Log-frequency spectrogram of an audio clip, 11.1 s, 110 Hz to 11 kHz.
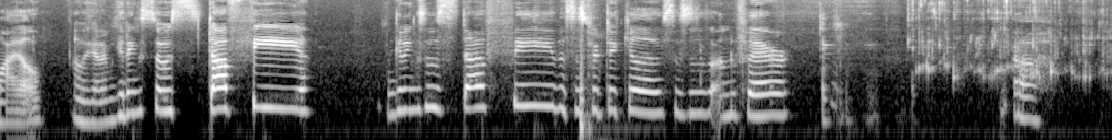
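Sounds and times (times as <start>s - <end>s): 
speech: 0.0s - 3.2s, 3.9s - 8.6s, 10.0s - 10.6s
coffee pouring into a cup: 9.0s - 11.1s.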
